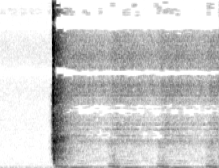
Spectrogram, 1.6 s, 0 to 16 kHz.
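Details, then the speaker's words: Treadmill DC motor on an SCR controller from a band saw, set at lowest RPM: switch click, then the hum surges and fades about every 0.4 seconds; pulsing at low speed that smooths out when speed is turned up. "See that pulsing? Really annoying. But we turn it up, smooths out, goes away."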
